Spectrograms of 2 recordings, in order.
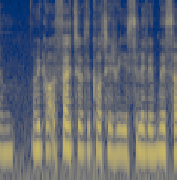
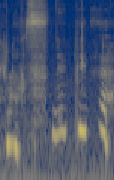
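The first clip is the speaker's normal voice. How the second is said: high, soft whispery squeak, moved; emotional; 7 semitones higher, 8 dB quieter than usual. Real, not acted. Crafter pointing out little Snoopy, tenderly emotional. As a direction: voice thinning to a tiny, touched whisper. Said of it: "I feel quite emotional".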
